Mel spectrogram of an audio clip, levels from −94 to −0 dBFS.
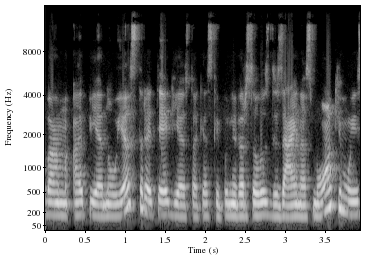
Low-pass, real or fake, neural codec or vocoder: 14.4 kHz; real; none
